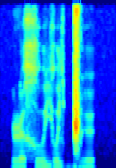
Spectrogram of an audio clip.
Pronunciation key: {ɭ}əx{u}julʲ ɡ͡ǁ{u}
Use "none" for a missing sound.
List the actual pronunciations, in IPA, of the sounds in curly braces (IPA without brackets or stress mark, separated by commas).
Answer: ɭ, u, ʏ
